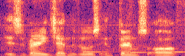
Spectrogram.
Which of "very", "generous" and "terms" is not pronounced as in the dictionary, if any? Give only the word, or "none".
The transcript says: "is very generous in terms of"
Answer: terms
